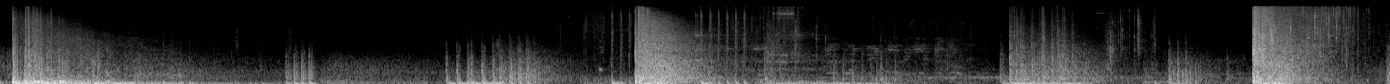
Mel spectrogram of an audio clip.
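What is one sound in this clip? A gun fires rapid bursts of loud shots.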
